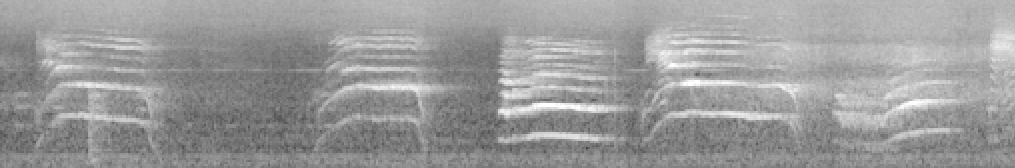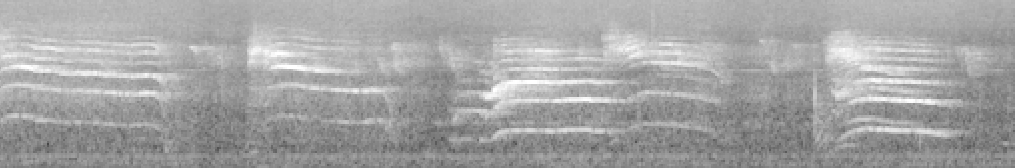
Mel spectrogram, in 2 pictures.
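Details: Kittens meowing with their mother cat answering: high, thin, arched meows follow one another closely, some short and clipped, a few longer and bending downward, over a faint steady background hum.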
